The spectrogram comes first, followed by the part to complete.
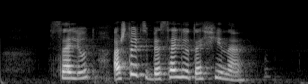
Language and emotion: Russian, positive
